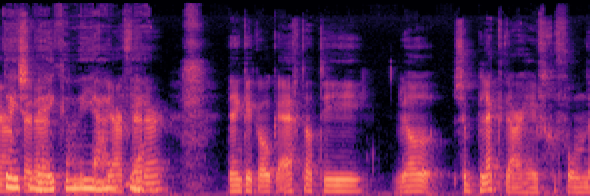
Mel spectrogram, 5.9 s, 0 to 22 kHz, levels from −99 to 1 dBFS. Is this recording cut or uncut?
uncut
